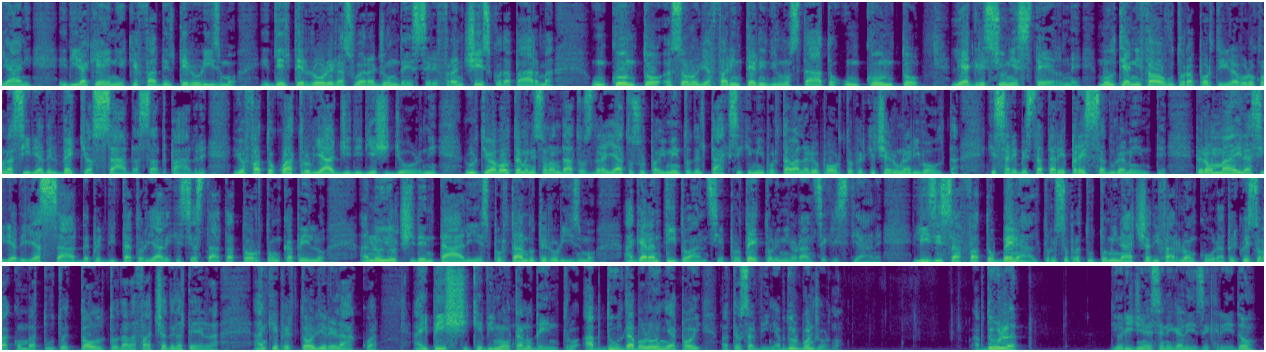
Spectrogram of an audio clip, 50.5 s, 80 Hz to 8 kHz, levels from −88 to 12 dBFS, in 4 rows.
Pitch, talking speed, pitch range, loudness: 125 Hz, 180 wpm, 110-135 Hz, -22 LUFS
